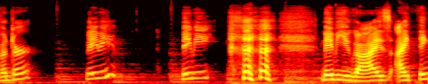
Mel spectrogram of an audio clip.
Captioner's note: laughs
